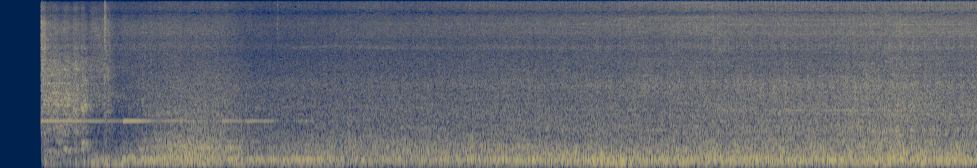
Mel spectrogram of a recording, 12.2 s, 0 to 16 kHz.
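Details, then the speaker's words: 2004 RAM 1500 5.7L HEMI after replacing exhaust manifold gaskets and bolts: engine catches right away and settles into a steady, even idle with no ticking on the passenger side; manifold sealing healthy. "No ticking over here. Although you can't see me, but if you're still here, there's no ticking on the passenger side."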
